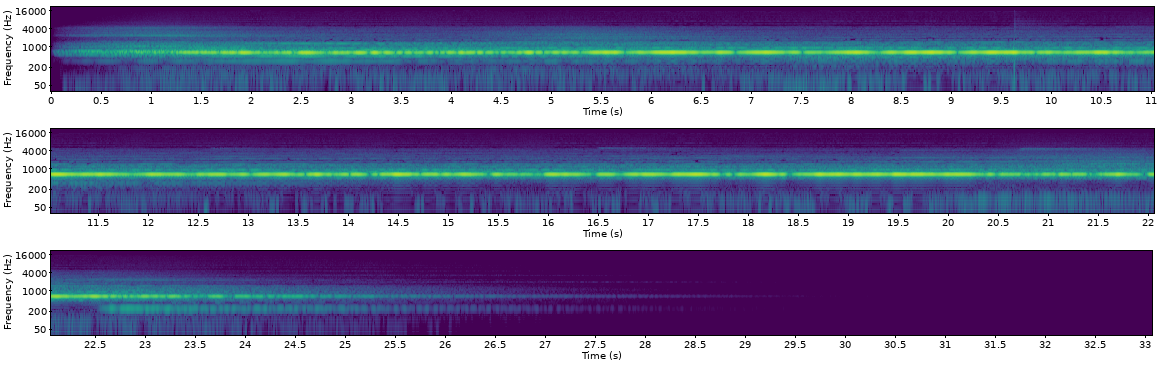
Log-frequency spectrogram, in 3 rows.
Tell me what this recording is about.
The (heavily processed) recording of a cicada at my garden. Recorded with a Tascam DR100.
cicada, insect, tropics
